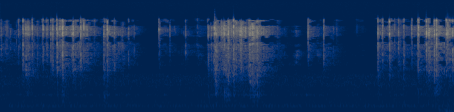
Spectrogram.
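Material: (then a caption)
Soap. A utility knife blade scrapes and cuts the surface of a solid green rectangular bar of soap held in one hand, chipping off small soap flakes. Crisp, bright scratching and crackling comes in a few clustered bursts separated by near-silent pauses, all soft and high with no low end.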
